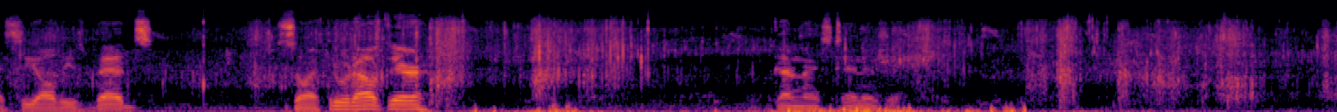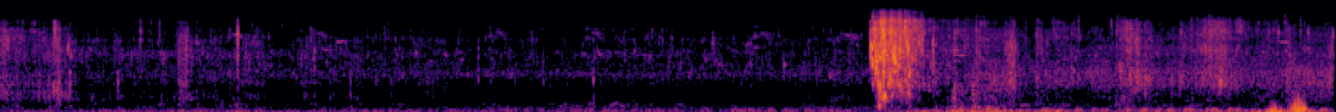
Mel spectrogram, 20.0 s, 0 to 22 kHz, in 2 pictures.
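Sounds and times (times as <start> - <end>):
water trickling: 9.8 - 18.3
fish splashing into water: 16.5 - 17.5.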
